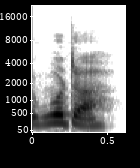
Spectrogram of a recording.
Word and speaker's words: would've: have would have okay some people don't pronounce the V in would've they just say woulda I would err so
